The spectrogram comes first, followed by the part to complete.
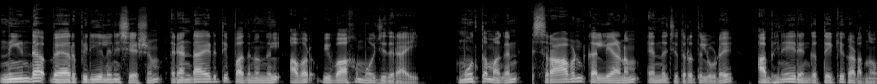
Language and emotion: Malayalam, neutral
